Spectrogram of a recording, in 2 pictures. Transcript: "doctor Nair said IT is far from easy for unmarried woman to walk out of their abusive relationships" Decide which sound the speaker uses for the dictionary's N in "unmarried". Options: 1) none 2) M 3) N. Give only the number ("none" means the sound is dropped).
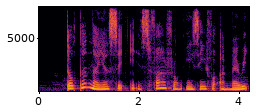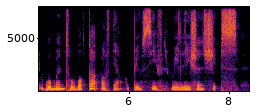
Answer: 1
